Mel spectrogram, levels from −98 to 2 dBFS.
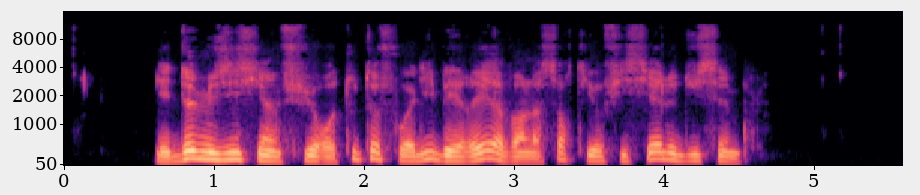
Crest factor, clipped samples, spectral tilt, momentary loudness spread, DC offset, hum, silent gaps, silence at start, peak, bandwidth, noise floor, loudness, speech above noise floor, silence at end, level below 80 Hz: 18 dB; under 0.1%; -8 dB/octave; 10 LU; under 0.1%; none; none; 0.6 s; -2 dBFS; 11.5 kHz; -79 dBFS; -19 LUFS; 61 dB; 1.1 s; -64 dBFS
